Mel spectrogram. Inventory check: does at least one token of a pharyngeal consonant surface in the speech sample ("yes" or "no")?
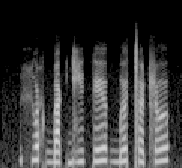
yes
